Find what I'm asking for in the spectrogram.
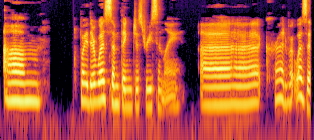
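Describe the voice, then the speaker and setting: A woman co-hosting a casual podcast, her voice worn out by a sore throat, talking in halting bursts with many fillers. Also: mid-range voice, steady tone. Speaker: podcast co-host.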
